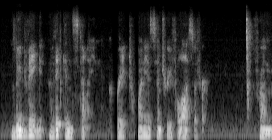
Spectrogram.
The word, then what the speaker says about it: Wittgenstein: it to religion for example it's called the wittgenstein limits and that is spelled with a w but it's pronounced wittgenstein ludwig wittgenstein great 20th century philosopher from cambridge so the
